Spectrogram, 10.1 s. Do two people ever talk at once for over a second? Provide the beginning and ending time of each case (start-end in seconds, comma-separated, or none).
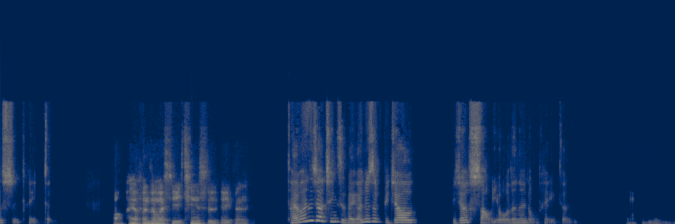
none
